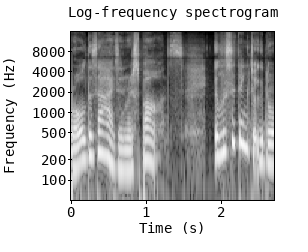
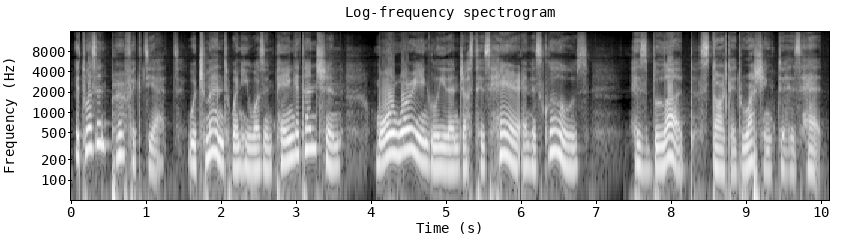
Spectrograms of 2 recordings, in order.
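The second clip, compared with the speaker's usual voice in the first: ordinary delivery, nothing marked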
